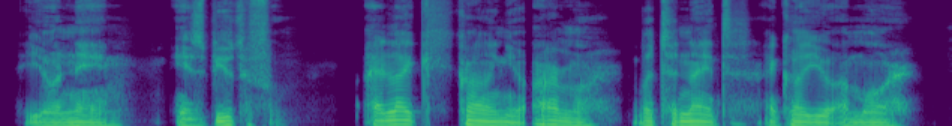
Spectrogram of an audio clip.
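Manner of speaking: hushed whisper. Telling a story to you, the man whispers in your ear: whispering. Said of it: "he whispers in your ear".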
